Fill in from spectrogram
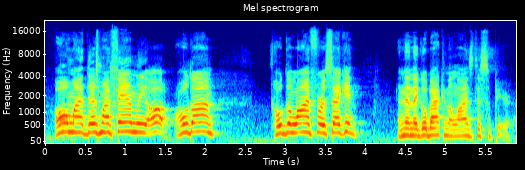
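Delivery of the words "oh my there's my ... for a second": distracted wanderer. Distracted believer acted out.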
